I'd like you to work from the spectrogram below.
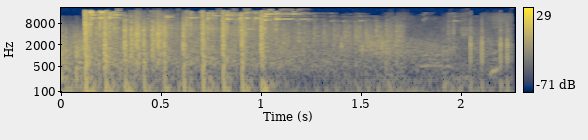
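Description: Assault rifle fire from Call of Duty on the Caldera map: a fast burst of sharp, loud shots in the first second, then a quieter stretch with faint game ambience and a few small clicks near the end.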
